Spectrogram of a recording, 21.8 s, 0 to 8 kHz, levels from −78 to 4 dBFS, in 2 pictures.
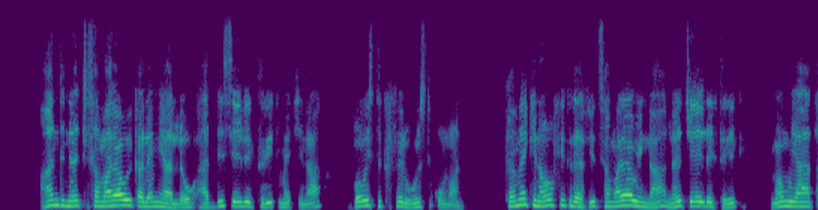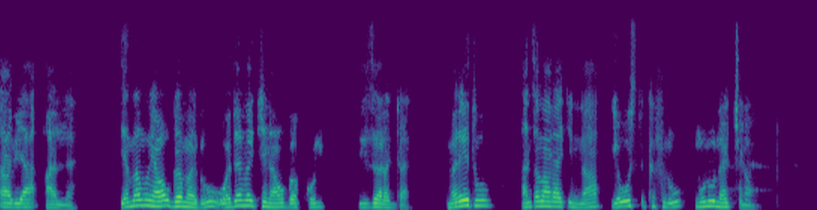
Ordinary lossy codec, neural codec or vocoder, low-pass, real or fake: Opus, 64 kbps; codec, 32 kHz, 1.9 kbps, SNAC; 7.2 kHz; fake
